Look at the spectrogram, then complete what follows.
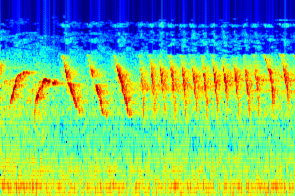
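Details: Canary song beginning with a few drawn-out, rising and falling whistled notes, then breaking into a long, evenly pulsed trill of rapid repeated notes.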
